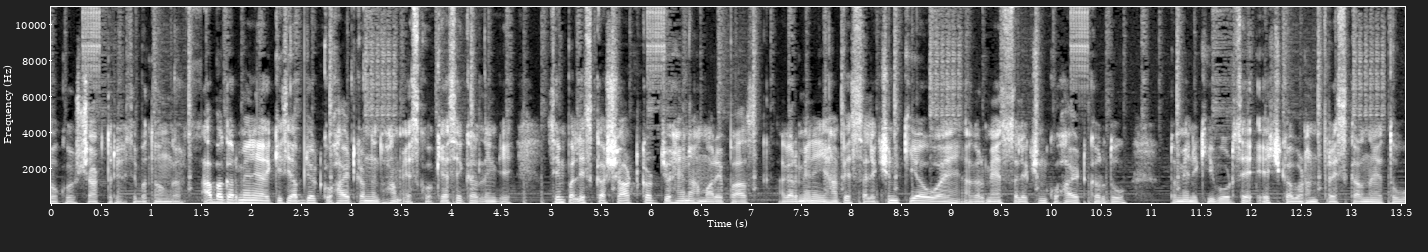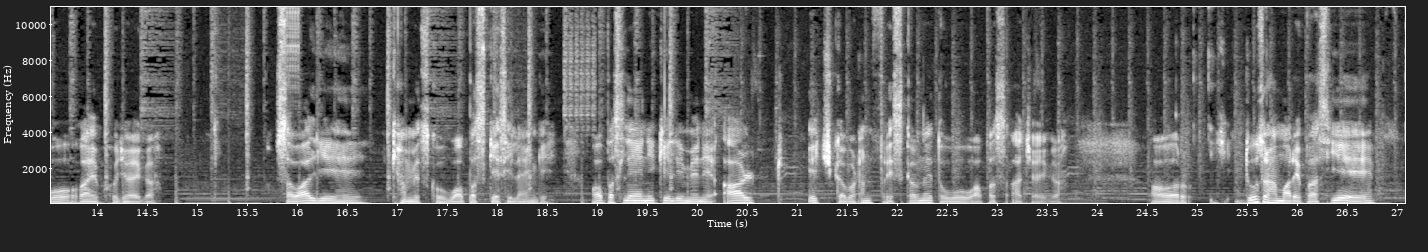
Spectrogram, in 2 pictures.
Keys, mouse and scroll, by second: 1.2 click, 3.0 click, 12.2 h, 20.1 h, 22.2 alt+h, 25.0 click.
